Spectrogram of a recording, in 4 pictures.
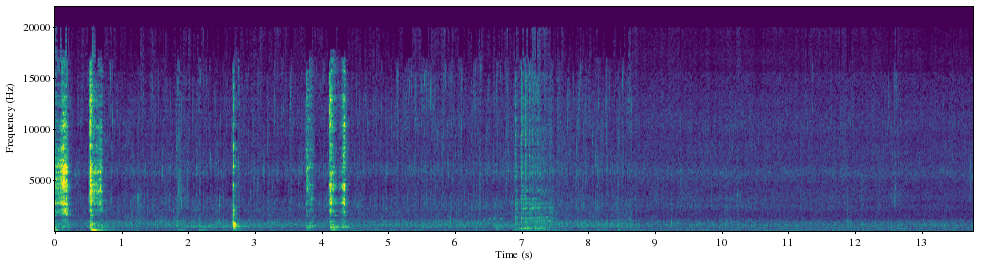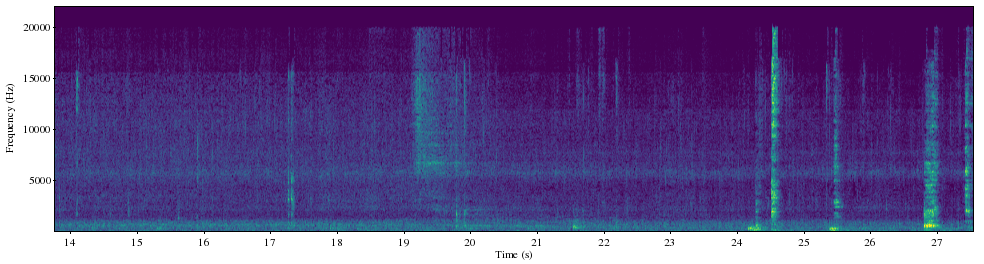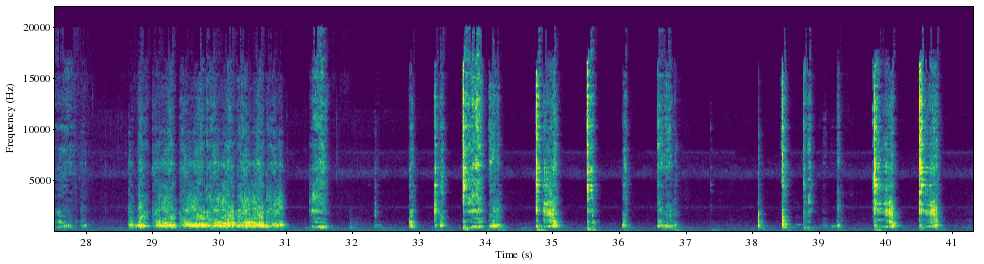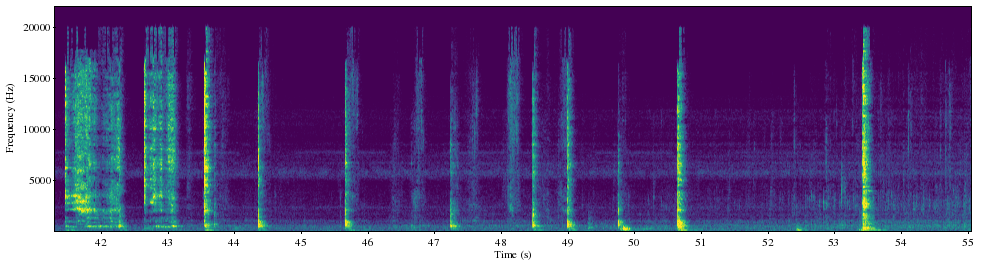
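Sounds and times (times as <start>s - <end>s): metal utensil scraping a pot: 0.0s - 1.0s, 3.8s - 4.6s, 6.9s - 7.6s, 26.8s - 31.7s, 32.8s - 37.0s, 38.4s - 43.8s.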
